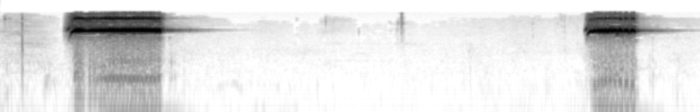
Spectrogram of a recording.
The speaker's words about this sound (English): Let's blow the whistle again. What's it going to do? I brought another whistle here. Let me blow it a minute.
